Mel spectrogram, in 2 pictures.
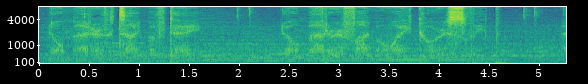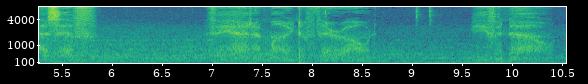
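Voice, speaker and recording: Slow whispering monster, acted by a man. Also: lightly acted. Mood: hungry, sensual. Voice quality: breathy whisper. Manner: slow, deliberate, poetic. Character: eerie whispering midnight monster with long clutching fingers. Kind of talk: horror visual novel monologue.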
